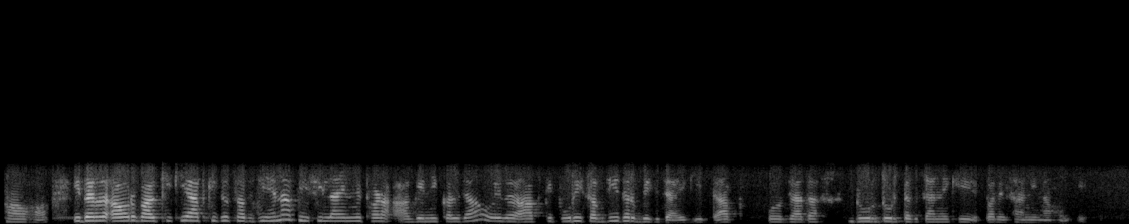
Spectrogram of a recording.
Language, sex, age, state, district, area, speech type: Hindi, female, 60+, Madhya Pradesh, Bhopal, rural, conversation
